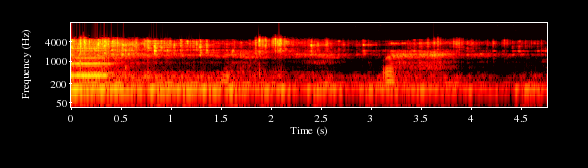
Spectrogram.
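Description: A car horn blares in a long, loud, unbroken tone as a man's slumped head strikes the horn on the steering wheel, over the steady low rumble of the car's idling engine, with a higher droning note joining partway through.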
